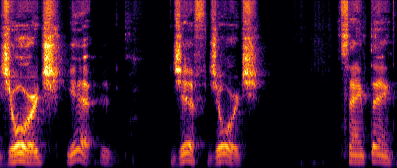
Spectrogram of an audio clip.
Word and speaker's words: George: But y'all don't have any problem saying George. Yeah. GIF, George. Same thing. You don't say Gorge. Thank you, Aaron. Do you pronounce the E in George? Like, you don't pronounce none of that.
